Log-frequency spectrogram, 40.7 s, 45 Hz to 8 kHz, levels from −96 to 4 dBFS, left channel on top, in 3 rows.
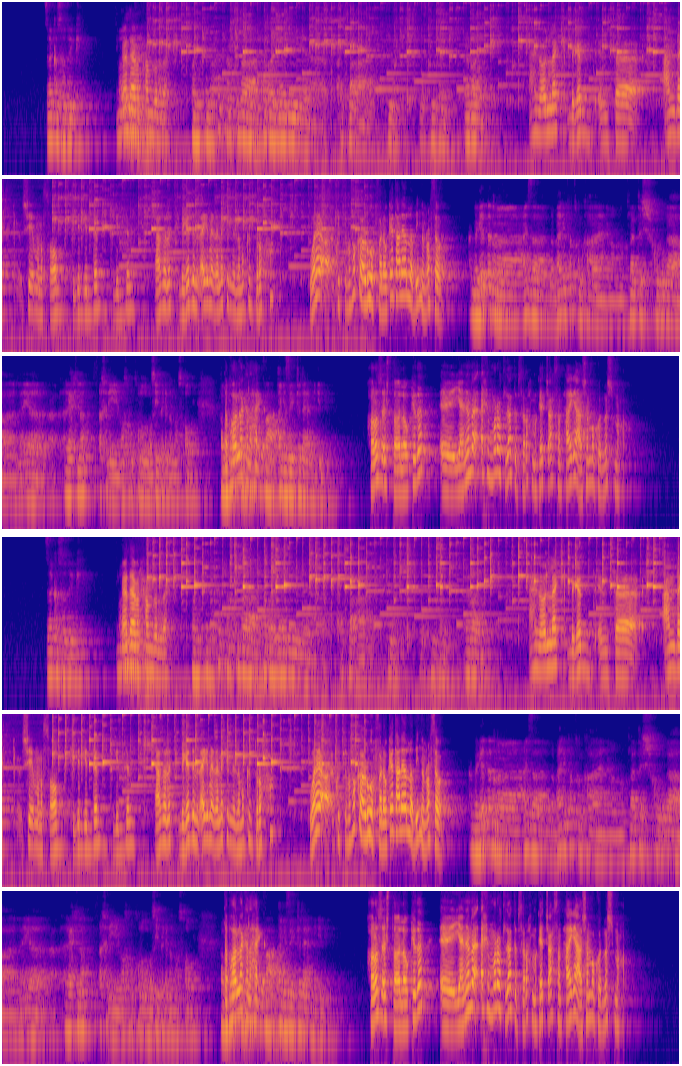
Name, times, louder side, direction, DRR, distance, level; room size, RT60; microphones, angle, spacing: voice 1, 0.9-1.6 2.3-3.2 3.8-7.4 7.7-7.9 8.3-8.9 9.2-9.6 22.9-28.8 29.0-33.6, left 1 dB, 75° left, 3 dB, 5.3 m, -38 dB
voice 2, 2.4-3.3 10.5-12.8 13.2-13.6 13.8-19.0 19.7-22.4 31.6-32.3 34.4-35.5 35.9-39.5, right 5 dB, 45° right, 15 dB, 0.5 m, -26 dB
sound 1, 2.9-14.1 14.5-20.9, right 9 dB, 80° right, 2.1 m, -32 dB
21.5 x 10.5 x 4.0 m, 1.1 s
head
